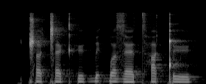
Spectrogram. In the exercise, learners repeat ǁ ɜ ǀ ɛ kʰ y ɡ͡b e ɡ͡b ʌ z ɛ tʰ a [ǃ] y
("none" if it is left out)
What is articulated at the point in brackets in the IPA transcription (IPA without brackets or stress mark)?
ǃ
